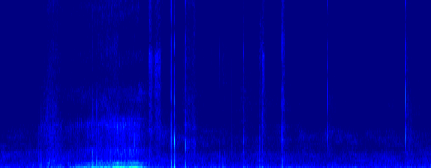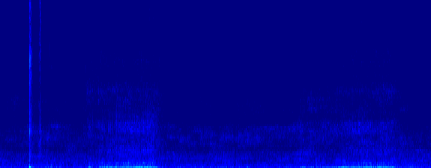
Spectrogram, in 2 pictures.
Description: A quick clip if macho sleeping and snoring...this dog. 😂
